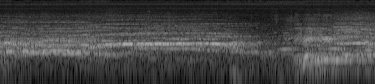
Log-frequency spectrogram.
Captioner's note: audience applauding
